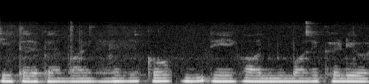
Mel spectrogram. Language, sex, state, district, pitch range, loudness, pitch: Hindi, male, Rajasthan, Nagaur, 135-145 Hz, -14 LUFS, 140 Hz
